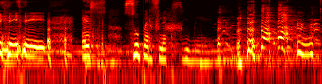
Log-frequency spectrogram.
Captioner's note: laughs; laughs loudly; speaking Spanish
